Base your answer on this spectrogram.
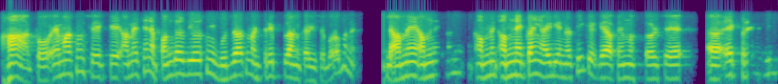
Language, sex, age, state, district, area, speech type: Gujarati, male, 18-30, Gujarat, Kutch, urban, conversation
